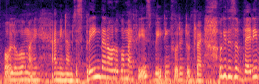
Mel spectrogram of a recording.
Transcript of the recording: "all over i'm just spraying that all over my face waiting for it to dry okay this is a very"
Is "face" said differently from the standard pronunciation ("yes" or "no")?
no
